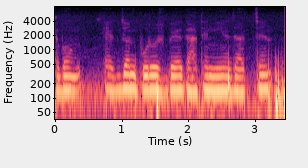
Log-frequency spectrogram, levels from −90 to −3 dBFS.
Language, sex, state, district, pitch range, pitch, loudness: Bengali, male, Assam, Hailakandi, 140-145 Hz, 145 Hz, -17 LUFS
